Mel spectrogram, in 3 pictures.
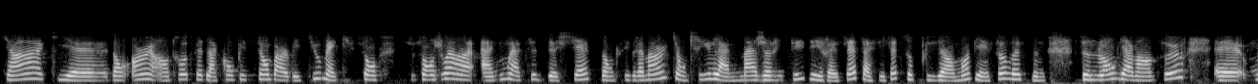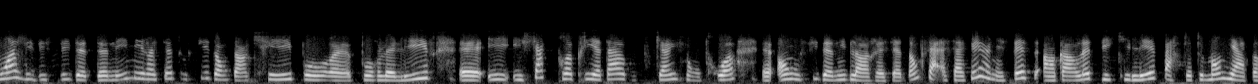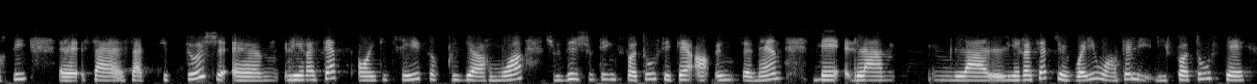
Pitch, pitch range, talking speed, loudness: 215 Hz, 195-240 Hz, 220 wpm, -18 LUFS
